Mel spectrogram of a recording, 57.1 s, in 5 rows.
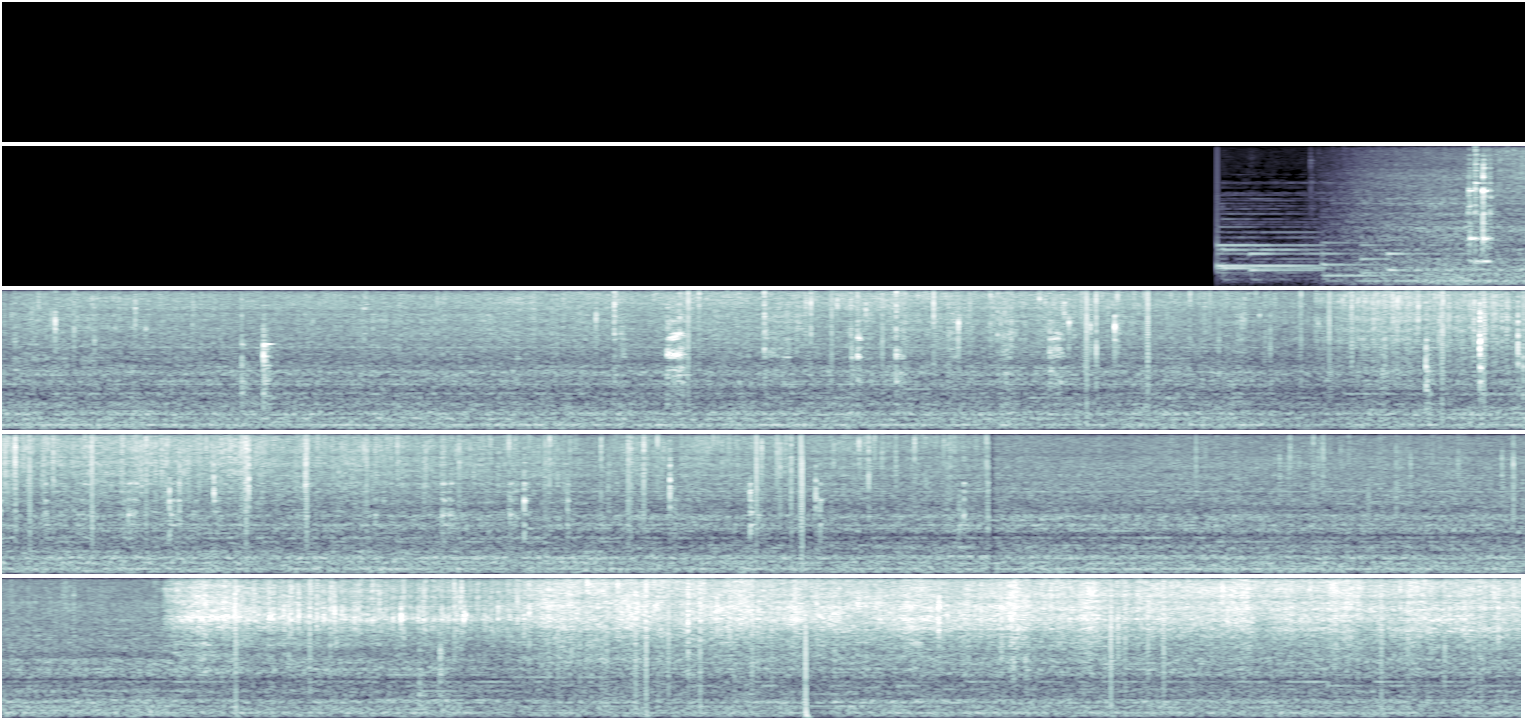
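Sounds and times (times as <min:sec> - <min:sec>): shallots sizzling in hot oil: 0:22.4 - 0:57.0.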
